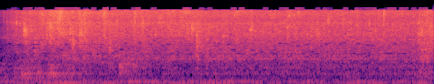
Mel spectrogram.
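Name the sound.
potatoes added to hot oil sizzling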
